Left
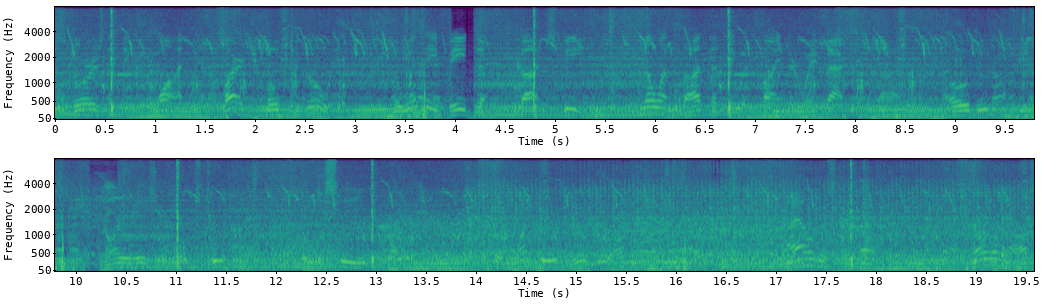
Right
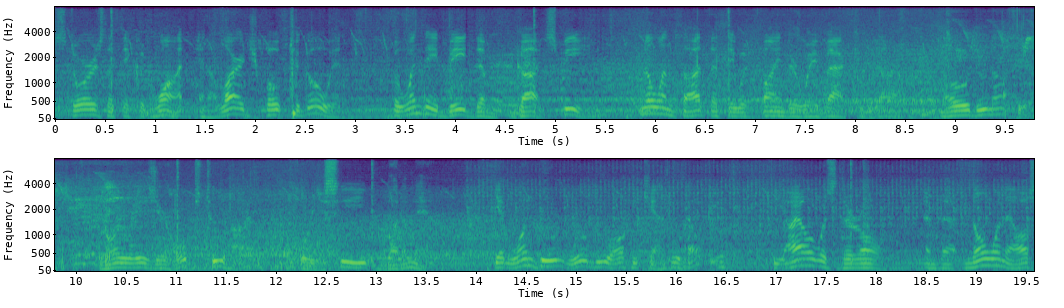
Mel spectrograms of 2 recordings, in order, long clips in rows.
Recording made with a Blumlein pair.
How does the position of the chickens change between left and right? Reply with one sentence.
In this clip you hear the chickens stay in one place.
